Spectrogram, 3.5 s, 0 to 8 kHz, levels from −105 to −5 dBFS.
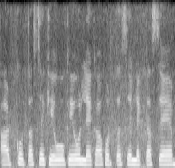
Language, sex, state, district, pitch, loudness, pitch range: Bengali, female, Tripura, West Tripura, 220 Hz, -12 LUFS, 215-225 Hz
